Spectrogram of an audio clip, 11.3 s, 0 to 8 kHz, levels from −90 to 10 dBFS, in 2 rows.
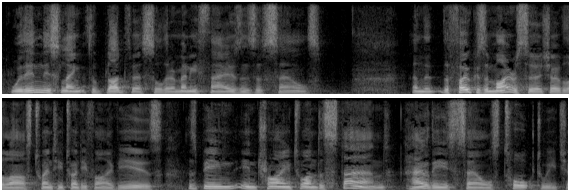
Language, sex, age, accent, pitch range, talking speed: English, male, 40-59, British, 120-150 Hz, 195 wpm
